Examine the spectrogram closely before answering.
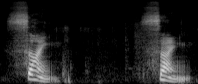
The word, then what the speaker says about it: sign: और N के दरमियान, अगर I और N के दरमियान G आ जाता है, वर्ड जी, तो क्या होगा कि यहाँ पर G जो है ना वो साइलेंट हो जाएगा, खामोश।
